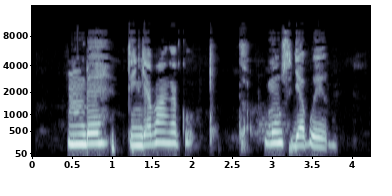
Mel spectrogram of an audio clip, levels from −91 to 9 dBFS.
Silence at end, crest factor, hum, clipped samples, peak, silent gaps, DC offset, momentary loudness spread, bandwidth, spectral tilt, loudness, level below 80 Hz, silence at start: 0.45 s; 14 dB; none; under 0.1%; 0 dBFS; none; under 0.1%; 18 LU; 9.2 kHz; -5 dB/octave; -12 LUFS; -56 dBFS; 0.45 s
